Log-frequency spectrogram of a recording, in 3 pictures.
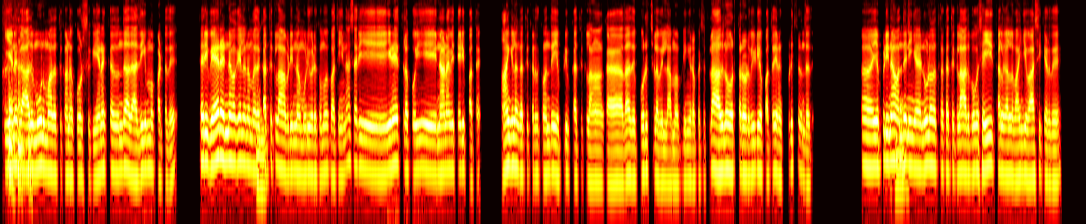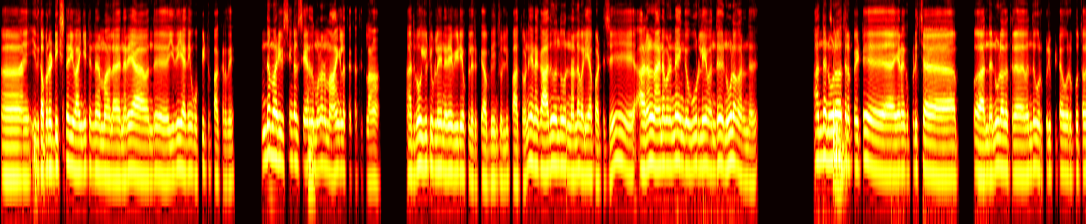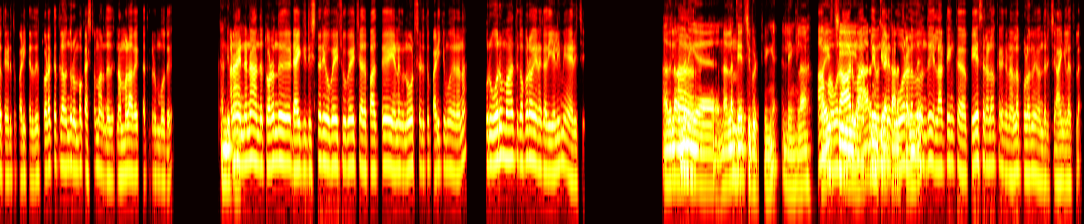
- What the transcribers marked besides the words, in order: laugh; in English: "கோர்ஸுக்கு"; other background noise; unintelligible speech; in English: "நோட்ஸ்"
- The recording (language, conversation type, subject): Tamil, podcast, காசில்லாமல் கற்றுக்கொள்வதற்கு என்னென்ன வழிகள் உள்ளன?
